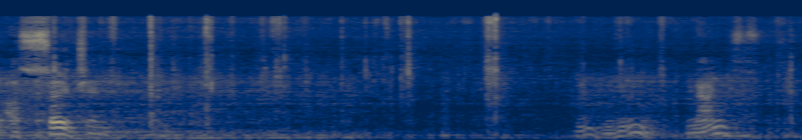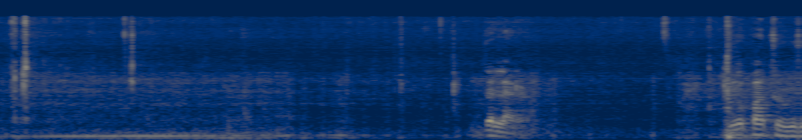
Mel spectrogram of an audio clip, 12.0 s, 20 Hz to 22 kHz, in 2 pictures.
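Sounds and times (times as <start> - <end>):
cards being shuffled: 0.2 - 7.3.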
